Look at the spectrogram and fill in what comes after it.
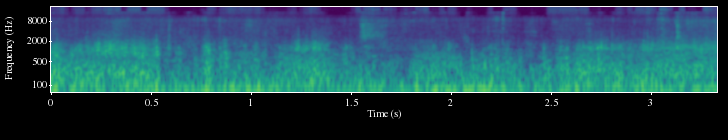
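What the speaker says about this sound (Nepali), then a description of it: "हावाले हिँड्नै गाह्रो हुँदो रहेछ" Strong mountain wind buffets the microphone on the trail to Tilicho Lake in the Himalaya, a loud continuous roaring rush with gusty swells throughout, close and alone.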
